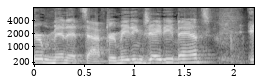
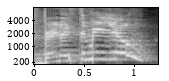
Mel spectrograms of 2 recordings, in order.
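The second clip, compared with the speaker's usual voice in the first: mock polite Vance; 9 semitones higher than usual. Mocking Vance greeting.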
